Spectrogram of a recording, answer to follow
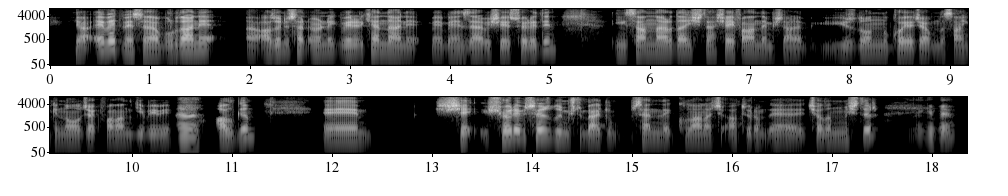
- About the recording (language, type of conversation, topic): Turkish, unstructured, Finansal hedefler belirlemek neden gereklidir?
- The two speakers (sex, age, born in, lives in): male, 30-34, Turkey, Bulgaria; male, 35-39, Turkey, Poland
- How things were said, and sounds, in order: "işte" said as "işta"; other background noise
